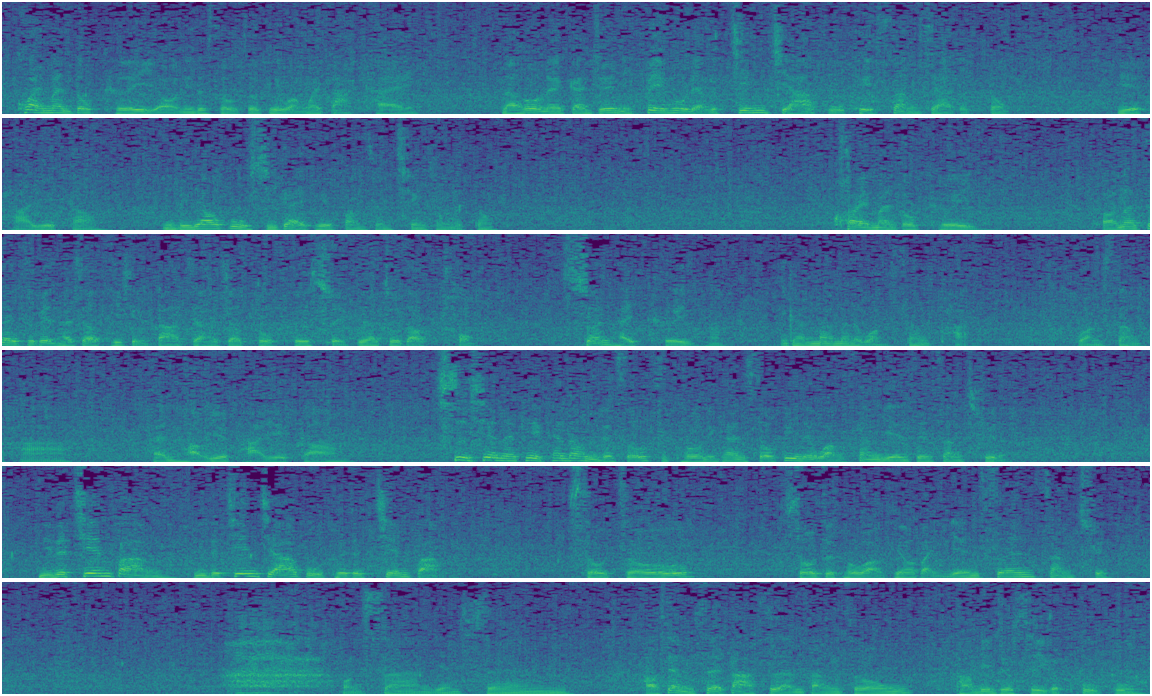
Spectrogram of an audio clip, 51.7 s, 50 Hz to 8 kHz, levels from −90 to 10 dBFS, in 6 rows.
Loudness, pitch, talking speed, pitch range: -24 LUFS, 115 Hz, 205 characters per minute, 100-140 Hz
